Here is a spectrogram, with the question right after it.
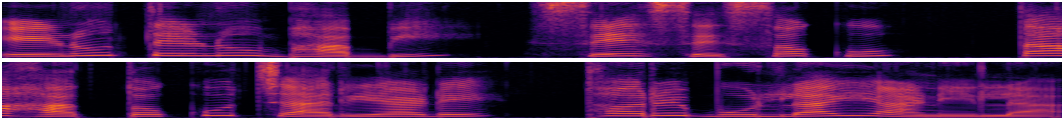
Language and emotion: Odia, neutral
